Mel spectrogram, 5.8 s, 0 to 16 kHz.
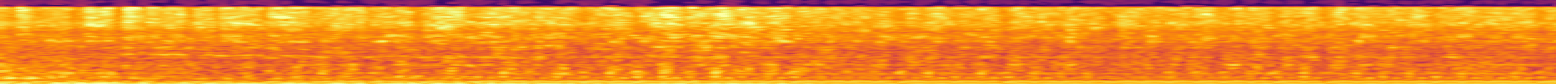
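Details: Lotus Esprit engine after refresh, Bosch injection still being tuned, started cold (only reached about 30–40°C): loud deep even fast idle, no knocks or misses, raw open exhaust; normal cold fast idle.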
